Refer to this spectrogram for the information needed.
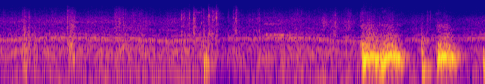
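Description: Several sharp barks from the husky King burst out near the end at a cabin at Sutter's Creek, after a stretch of steady background hum with faint scattered noises.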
